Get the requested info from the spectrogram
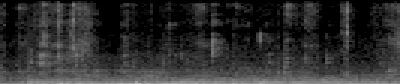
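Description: Faint handling sounds of a rubber molding strip being forced through the holes of an ABS-plastic dash panel: light clicks and rubbing over an uneven low rumble.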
